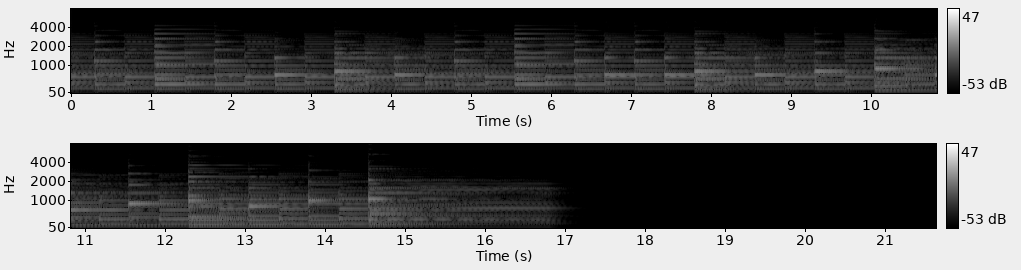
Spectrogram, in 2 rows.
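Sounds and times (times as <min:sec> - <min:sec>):
piano duet: 0:00.0 - 0:17.0.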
